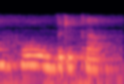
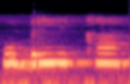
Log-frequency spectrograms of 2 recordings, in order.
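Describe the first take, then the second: First: The stress is on the first syllable. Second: The stress is on the second syllable. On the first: The speaker calls it wrong. "não é proparoxítona" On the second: The speaker calls it right. "É paroxítona"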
